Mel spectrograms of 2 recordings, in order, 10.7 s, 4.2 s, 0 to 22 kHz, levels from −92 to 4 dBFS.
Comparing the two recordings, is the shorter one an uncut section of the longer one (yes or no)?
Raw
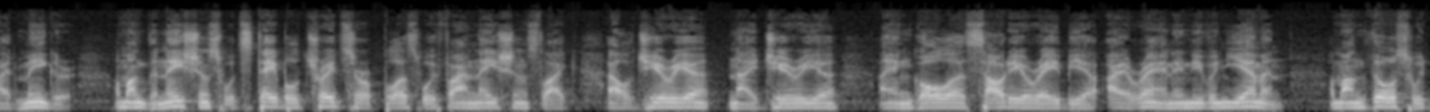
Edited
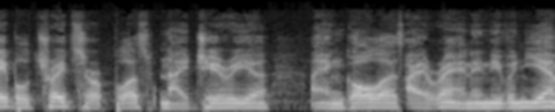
no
